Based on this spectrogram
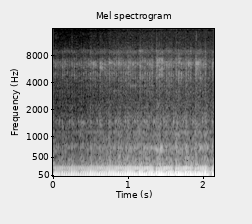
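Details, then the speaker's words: Rover 25 GTI, 1.8L VVC petrol, warming up after fuel filter replacement: low idle rumble with uneven beat and occasional dips, slight hesitation; misfire persists, owner suspects spark plug gaps not checked with feeler gauge. "There it is. Almost like it slightly hesitating."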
